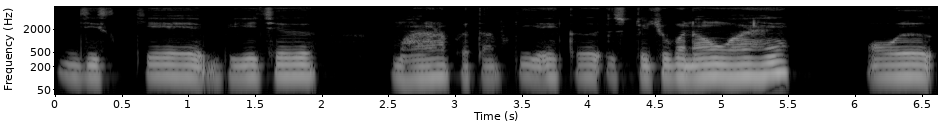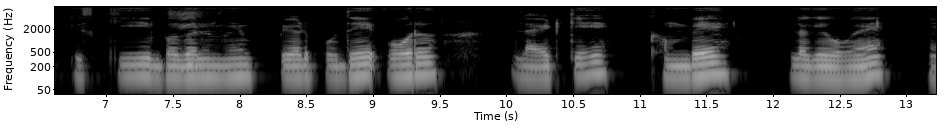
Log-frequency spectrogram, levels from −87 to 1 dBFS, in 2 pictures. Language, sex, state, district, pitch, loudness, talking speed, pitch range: Hindi, male, Bihar, Vaishali, 110 Hz, -39 LUFS, 105 wpm, 105-115 Hz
